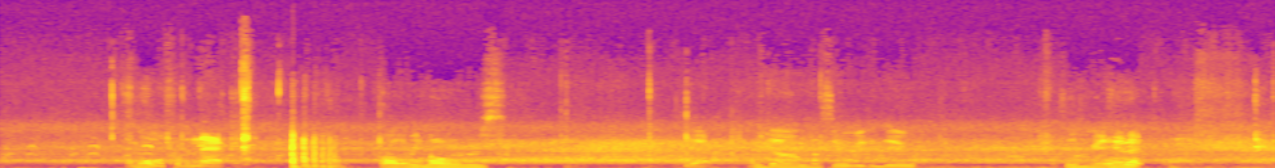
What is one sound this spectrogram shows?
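An older man talks calmly nearby.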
